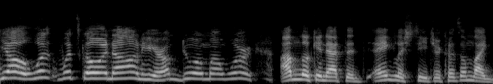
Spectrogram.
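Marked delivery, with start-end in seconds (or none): 0.0-2.6 high-pitched, acted-out protest; baffled protest. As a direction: protest in a much higher voice, caught off guard. Acted protest when ordered out of class.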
